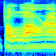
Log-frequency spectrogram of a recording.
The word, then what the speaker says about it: bologna: It's spelled bologna, but so I call it bologna.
